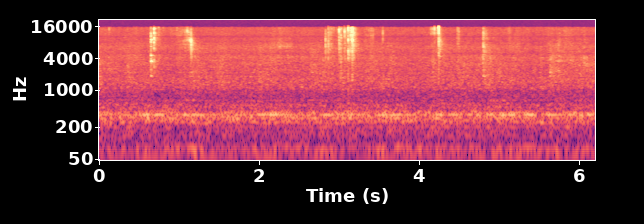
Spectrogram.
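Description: Faint clicking and rustling of plastic adhesive rhinestone wrap being pressed onto a glass cylinder as it is turned, over a steady low room hum.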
